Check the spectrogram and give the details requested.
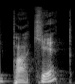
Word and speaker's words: Paquette: Donc, quand on voulait être sûr que les autres sachent de qui on parlait, c'était important de prononcer Paquette ou Paquet.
